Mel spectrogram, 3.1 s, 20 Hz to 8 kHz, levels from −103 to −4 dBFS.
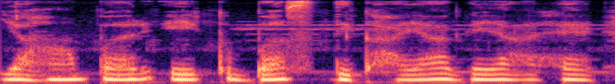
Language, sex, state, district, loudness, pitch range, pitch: Hindi, female, Jharkhand, Deoghar, -15 LUFS, 180-190 Hz, 185 Hz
